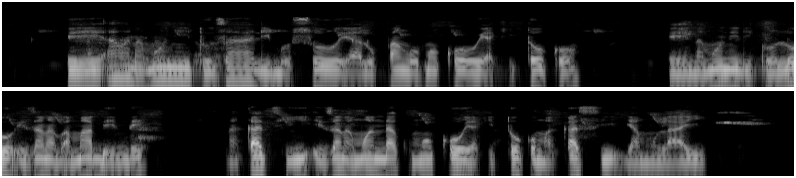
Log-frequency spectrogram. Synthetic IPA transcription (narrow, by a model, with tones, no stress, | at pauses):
e˨˦a˦wa˦na˨mɔ˦ni˦to˨za˦li˨bo˨so˦ja˨lo˨pa˦ŋɡo˨mɔ˦kʰɔ˦ja˨ki˨tɔ˦kɔ˦ | e˨na˨mɔ˦ni˦li˨ko˨lo˦ʔe˨za˦na˨ba̰˨ma˦be˨nde˦ | na˨ka˦tʰi˨e˨za˦na˨mwa˦nda˦ko˨mɔ˦kʰɔ˦ja˨ki˨tɔ˦kɔ˨ma˨ka˦si˨ja˨mo˨la˨ji˦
